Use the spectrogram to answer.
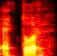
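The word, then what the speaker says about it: Héctor: So Hector Balderas, or Hector, if I'm going to say it properly, he was the AG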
